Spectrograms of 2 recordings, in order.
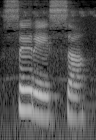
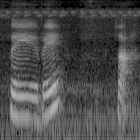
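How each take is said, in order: First: The z is said as an s sound. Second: The z is said as a th sound. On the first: "Na Argentina" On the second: "Na Espanha"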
